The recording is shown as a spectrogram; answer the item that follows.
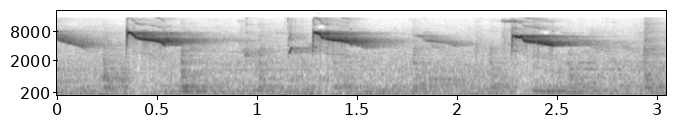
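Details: Female white-eye in breeding condition calling to a male: three high, thin notes sliding downward, each about a second apart, with faint low background murmur.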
